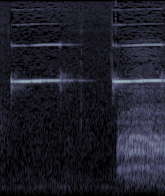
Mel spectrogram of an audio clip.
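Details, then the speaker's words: Eagle II portable MRI-compatible ventilator with no breathing detected: a high, steady electronic alarm tone that drops briefly, then sounds again louder with added tones before backup ventilation starts; ventilator apnea alarm. "이제 숨을 안 쉬고 있기 때문에 내 숨을 쉬지 않고 애니 아바 되고 있다고 알려주고 요"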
